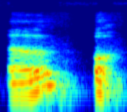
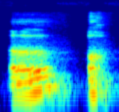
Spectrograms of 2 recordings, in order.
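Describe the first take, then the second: The two takes are said the same way.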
